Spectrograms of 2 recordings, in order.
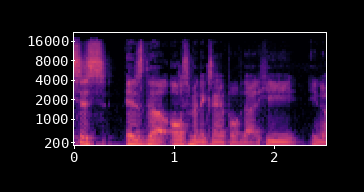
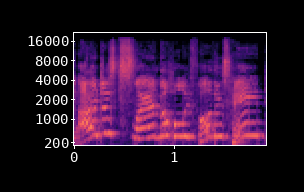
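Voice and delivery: much higher, frantic imitation of panic; panicked chauffeur. Chauffeur panicking after slamming the pope's hand, high frantic squeal. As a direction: squeal it in horror at what you've done. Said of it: "he was freaking out".

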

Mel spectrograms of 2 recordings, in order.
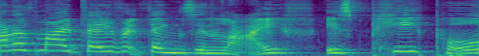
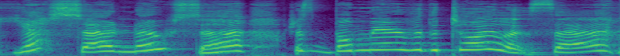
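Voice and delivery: high, eager little voice, breaking into a laugh; giggly mock-obedient yes sir; polite good boy; 8 semitones higher than usual. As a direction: play the meek obedient boy, pitched way up. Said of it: "He's so polite".

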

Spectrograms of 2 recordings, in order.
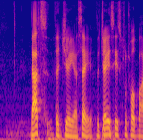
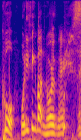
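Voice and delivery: louder, pitched up baiting question; loaded question, played up loud; mock eager question; 5 semitones higher, 8 dB louder than usual. Leading question, acted.

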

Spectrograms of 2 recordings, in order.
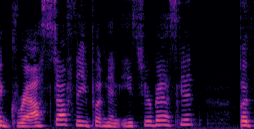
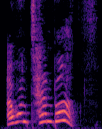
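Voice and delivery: high thrilled announcement; excited brag; 13 semitones higher, 4 dB louder than usual. Real, not acted. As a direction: squeal the win. Brags about scratch-off win.

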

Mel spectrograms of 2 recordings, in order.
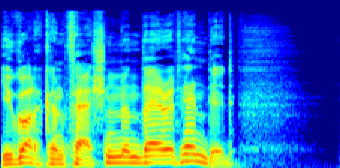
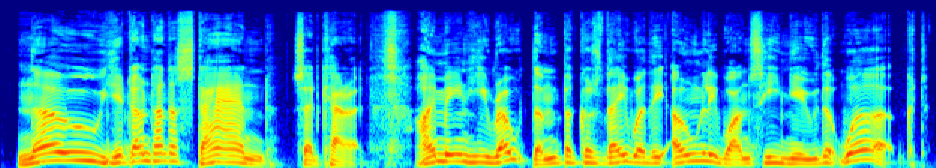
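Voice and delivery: higher-pitched, insistent explainer; earnest officer; 5 semitones higher than usual. Acted. Officer corrects a squeamish colleague, earnest and insistent.

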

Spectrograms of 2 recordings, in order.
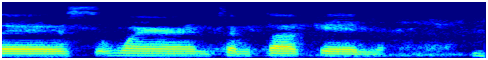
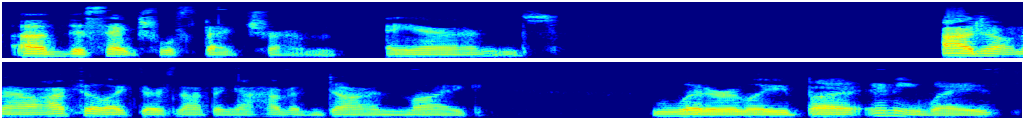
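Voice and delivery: ordinary talk

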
